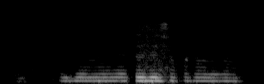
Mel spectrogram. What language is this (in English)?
Bangla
